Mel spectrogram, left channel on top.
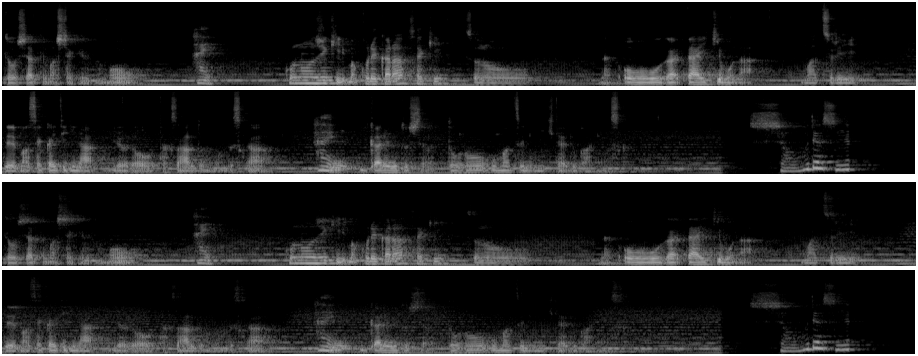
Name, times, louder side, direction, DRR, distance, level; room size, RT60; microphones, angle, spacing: voice 1, 0.0-1.4 2.8-4.4 4.7-5.3 6.0-7.5 8.0-8.6 9.1-11.9 12.4-15.3, left 2 dB, 60° left, 10 dB, 1.9 m, -32 dB
sound 1, 0.8-16.3, right 2 dB, 40° right, 1.0 m, -42 dB
voice 2, 16.6-17.6, left 1 dB, 25° left, 10 dB, 0.7 m, -34 dB
27.5 x 13.0 x 9.3 m, 0.94 s
head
